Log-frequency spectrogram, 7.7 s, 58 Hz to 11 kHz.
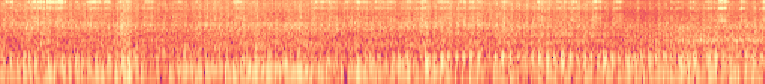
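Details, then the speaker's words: Honda CB500T twin race bike at pre-season check, after carburetor adjustment, pilot jets moved to carb body, new spark plugs and ignition timing advanced: very slow, slightly lumpy tick-over barely keeping going, reluctant idle close to stalling, otherwise fairly even and steady. "it doesn't want to take over much slower than that or it does stall but um that's not too bad"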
